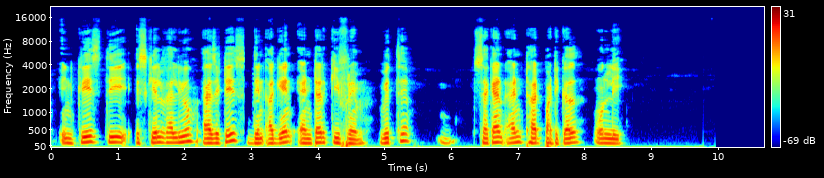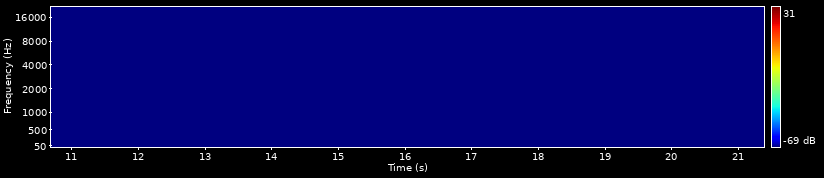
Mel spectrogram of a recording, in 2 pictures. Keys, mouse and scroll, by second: 0.2-1.9 drag, 1.9-3.8 right drag, 3.8 click, 5.2-5.7 scroll down 2, 5.7-6.4 scroll up 6, 7.7-14.4 drag, 8.6-9.1 Left, 9.2 Left, 9.3 Left, 10.5 Left, 10.7 Left, 11.4 Left, 14.4 Left, 16.2 click, 16.7 right click, 17.1 Right, 18.2 click, 19.2 right click, 19.7-20.1 drag, 20.1 space, 20.2-20.9 scroll up 6, 20.9-21.3 scroll down 9.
